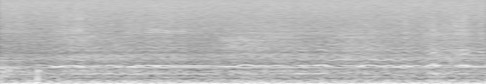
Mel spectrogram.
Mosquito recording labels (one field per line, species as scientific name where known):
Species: Anopheles gambiae s.l.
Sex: female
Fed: unfed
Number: one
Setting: cup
